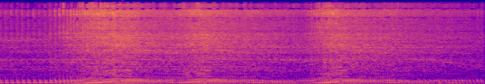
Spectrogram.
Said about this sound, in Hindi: तो अभी आपको मैं इसका साउंड सुनाता हूँ, ये आइडियल सुन लो। तो अब मैं इसको थ्रॉटल देता हूँ थोड़ा सा।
